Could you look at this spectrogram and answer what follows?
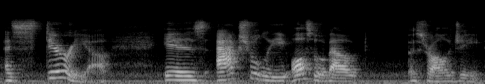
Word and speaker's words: Asteria: a degree so that australia which asteria sorry i keep saying it wrong asteria is actually also about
